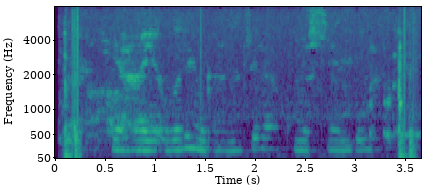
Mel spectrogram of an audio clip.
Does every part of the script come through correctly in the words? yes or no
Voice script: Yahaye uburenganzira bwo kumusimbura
no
